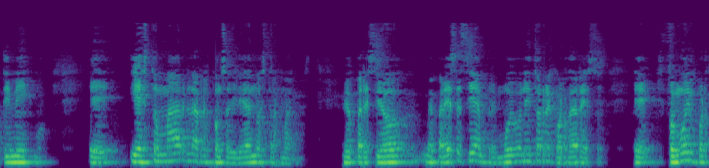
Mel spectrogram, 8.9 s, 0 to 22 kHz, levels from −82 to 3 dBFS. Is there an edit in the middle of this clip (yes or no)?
no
